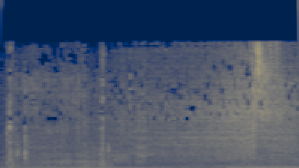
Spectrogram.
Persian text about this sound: همین الان صندوق عقب ماشین تو باز کن.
